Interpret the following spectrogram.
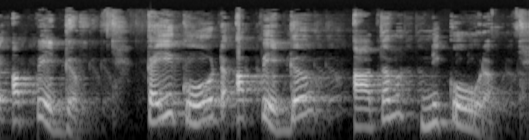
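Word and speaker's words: ਅਭਿਗ: असल विच शब्द आ अभिज, पर इत्थे सत्संग गुरु साहिब ने गग्गा अखर लगाया होया वा जज्जे की जगह ते, इस शब्द का उच्चारण करांगे अभिग।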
